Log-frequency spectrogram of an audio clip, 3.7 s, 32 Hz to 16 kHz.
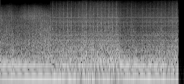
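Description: Helicopter chasing a dog across snowy Antarctic terrain in The Thing (1982), a loud, dense rotor thump with rapid gunfire-like cracks throughout, cutting off abruptly.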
